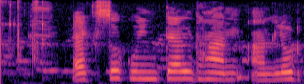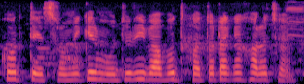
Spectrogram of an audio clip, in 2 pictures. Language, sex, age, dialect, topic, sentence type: Bengali, male, 60-100, Western, agriculture, question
